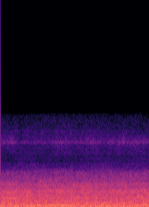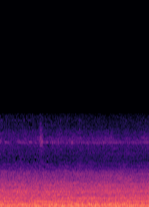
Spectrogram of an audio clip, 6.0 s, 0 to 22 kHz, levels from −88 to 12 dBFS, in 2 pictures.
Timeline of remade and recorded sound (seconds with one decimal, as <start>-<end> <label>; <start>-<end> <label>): 0.0-2.9 remade; 2.9-4.1 recorded; 4.1-6.0 remade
